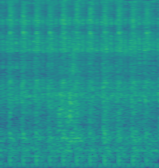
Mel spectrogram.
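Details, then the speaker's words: Yamaha Zuma scooter, first fire-up of the freshly built engine after a faulty CDI (internal ground fault) was replaced: crisp, quick two-stroke popping holding a steady idle with no misses while warming up; normal idle. "First fire up ever on this engine. Oh, this thing feels good. Let's let it get warm now."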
